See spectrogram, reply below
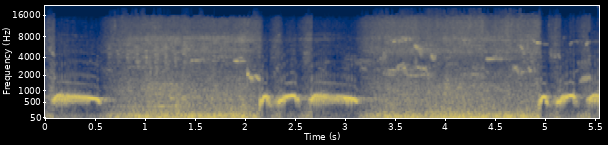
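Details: Spotted dove kept as a lure sound, giving low mellow coos: one phrase ending at the start, then two full phrases of two quick notes and a long sliding coo, with thin bird chirps in the background.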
